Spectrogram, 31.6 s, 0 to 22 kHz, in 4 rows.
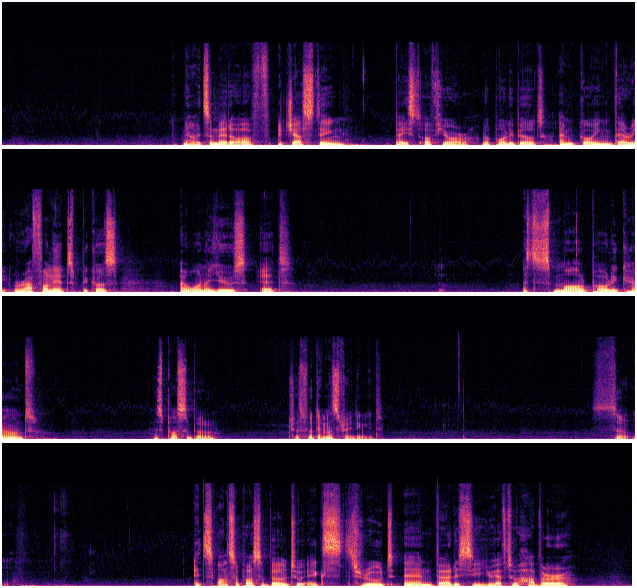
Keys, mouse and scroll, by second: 9.1 middle click, 9.8-10.3 scroll down 2, 10.3-11.5 shift+middle drag, 11.5-20.7 drag, 20.7-22.0 middle drag, 22.0-24.3 drag, 24.3 shift+middle click, 24.8-26.2 drag, 28.0-31.6 drag.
